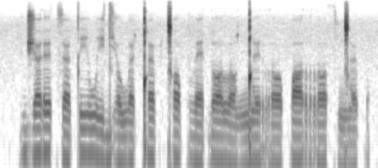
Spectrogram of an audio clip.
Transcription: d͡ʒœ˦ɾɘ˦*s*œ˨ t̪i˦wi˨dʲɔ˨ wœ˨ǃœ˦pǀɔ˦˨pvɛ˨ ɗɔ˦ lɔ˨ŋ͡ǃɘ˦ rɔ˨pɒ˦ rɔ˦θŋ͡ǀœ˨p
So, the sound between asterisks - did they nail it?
no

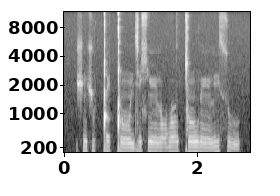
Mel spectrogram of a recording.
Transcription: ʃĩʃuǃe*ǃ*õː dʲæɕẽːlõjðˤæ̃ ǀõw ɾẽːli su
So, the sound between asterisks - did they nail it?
yes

